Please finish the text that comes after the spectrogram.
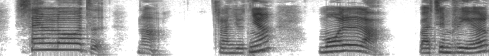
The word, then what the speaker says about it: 샐러드: 샐러드. Nah, di sini kan bacim realnya, terus di depan realnya ini kan ada huruf konsonan yaitu real juga. Jadi kita bacanya ini sebagai L. 샐러드.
